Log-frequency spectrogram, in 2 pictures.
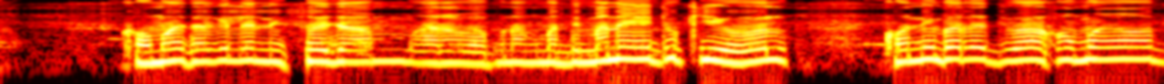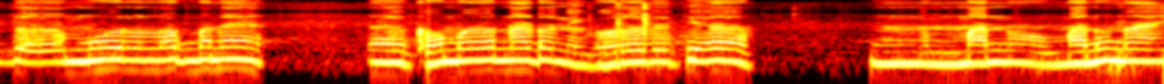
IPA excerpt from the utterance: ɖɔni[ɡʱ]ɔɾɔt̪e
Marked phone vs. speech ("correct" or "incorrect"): correct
